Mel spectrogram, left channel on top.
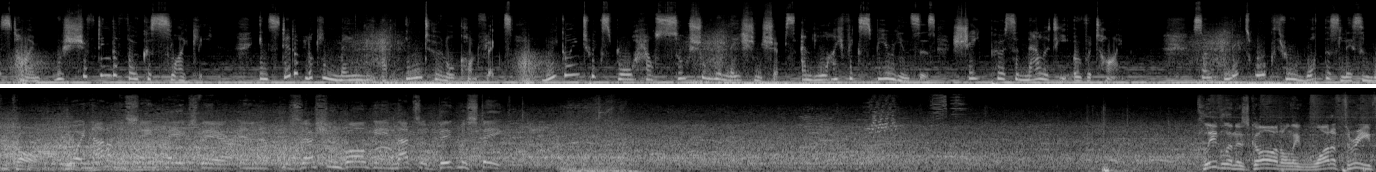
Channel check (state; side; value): different; both; correlation 0.00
